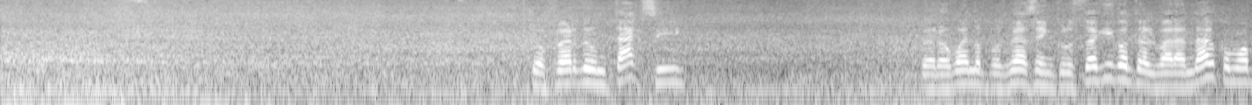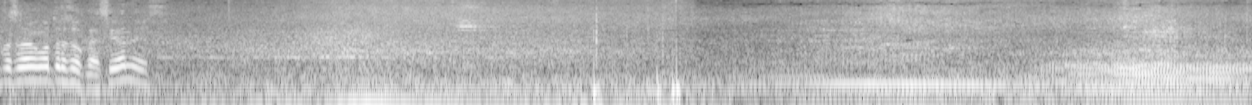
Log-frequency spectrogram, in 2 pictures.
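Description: A bus engine rumbles steadily nearby.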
